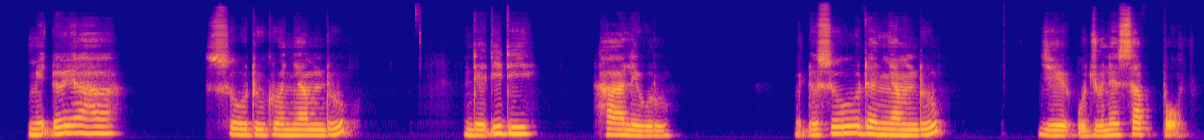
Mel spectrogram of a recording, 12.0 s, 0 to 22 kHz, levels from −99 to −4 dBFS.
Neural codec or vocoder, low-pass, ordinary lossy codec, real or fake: vocoder, 44.1 kHz, 128 mel bands every 256 samples, BigVGAN v2; 19.8 kHz; none; fake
